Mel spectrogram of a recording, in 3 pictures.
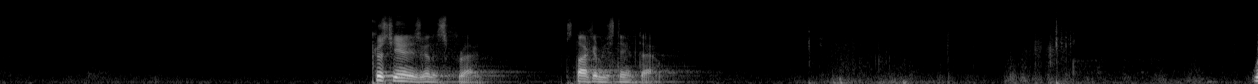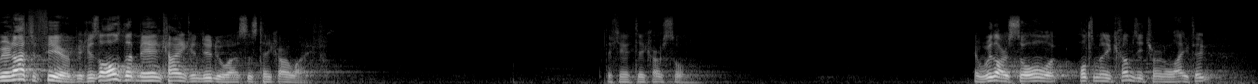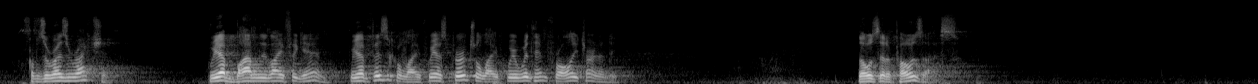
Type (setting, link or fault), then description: setting, large echoing room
